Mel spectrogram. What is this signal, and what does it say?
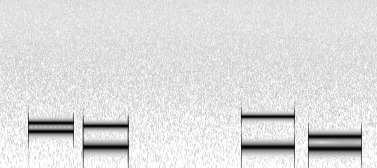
Aircraft SELCAL, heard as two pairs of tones. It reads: KP-CM CR-BH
